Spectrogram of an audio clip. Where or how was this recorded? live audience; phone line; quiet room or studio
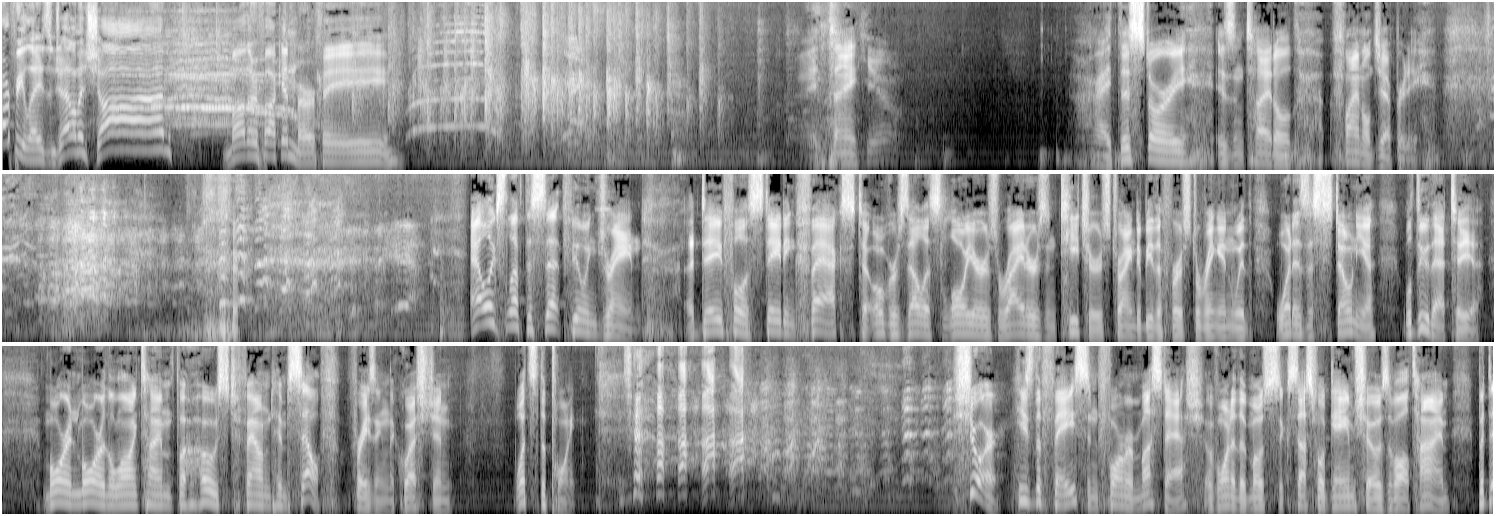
live audience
